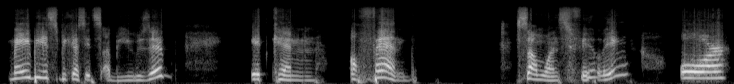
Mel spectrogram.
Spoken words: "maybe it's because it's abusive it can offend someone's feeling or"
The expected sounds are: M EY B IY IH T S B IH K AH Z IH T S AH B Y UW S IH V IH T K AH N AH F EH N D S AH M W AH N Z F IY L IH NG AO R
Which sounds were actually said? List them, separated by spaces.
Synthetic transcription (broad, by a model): M EY B IY IH T S B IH K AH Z IH T S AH B Y UW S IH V IH T K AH N AH F EH N D S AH M W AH N S F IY L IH NG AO R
